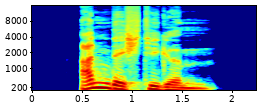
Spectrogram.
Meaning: strong dative masculine/neuter singular of andächtig
- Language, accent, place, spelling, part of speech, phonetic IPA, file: German, Germany, Berlin, andächtigem, adjective, [ˈanˌdɛçtɪɡəm], De-andächtigem.ogg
